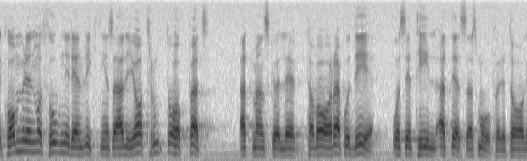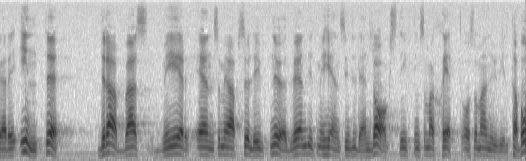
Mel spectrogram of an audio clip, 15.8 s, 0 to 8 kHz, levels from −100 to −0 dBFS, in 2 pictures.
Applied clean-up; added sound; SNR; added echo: none; none; none; none.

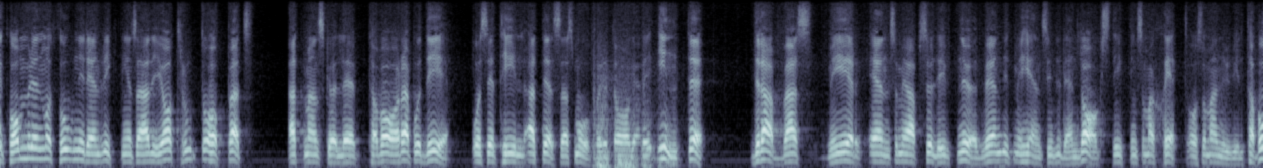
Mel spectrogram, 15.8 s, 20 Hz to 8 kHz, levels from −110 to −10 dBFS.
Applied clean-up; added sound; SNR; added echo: neural mask model RNNoise.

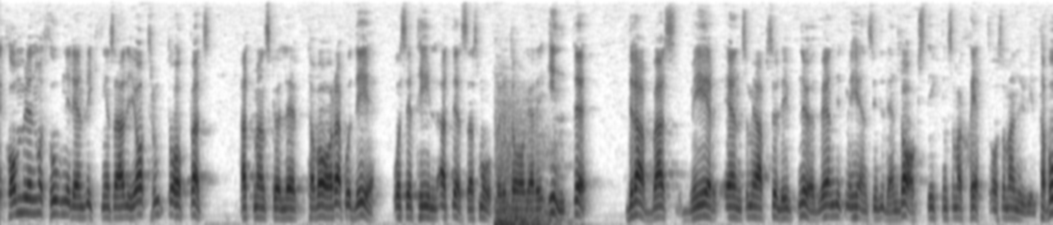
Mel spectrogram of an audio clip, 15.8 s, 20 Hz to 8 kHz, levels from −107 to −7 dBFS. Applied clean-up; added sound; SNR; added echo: classical method log-MMSE.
